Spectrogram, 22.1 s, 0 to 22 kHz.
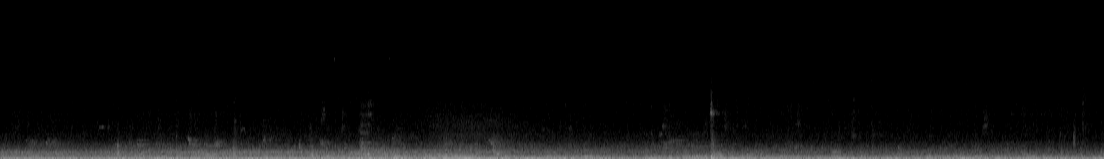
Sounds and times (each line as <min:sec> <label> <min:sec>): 0:08.1 cars 0:11.7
